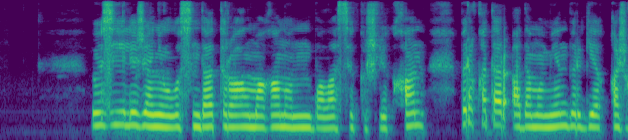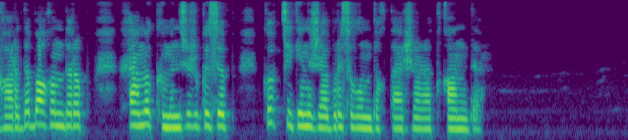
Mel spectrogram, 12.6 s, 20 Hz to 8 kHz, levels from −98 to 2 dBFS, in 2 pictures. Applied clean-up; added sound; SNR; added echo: none; none; none; none.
